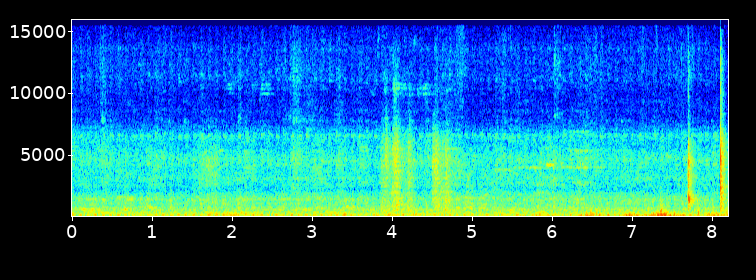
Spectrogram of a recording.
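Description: Steady low mechanical rumble, like an engine running nearby, with a few light metal clinks about four seconds in and a louder thump with a sharp click near the end.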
